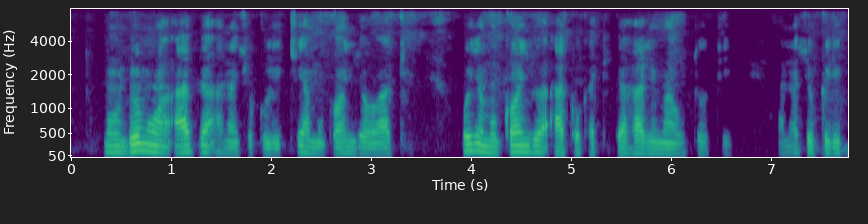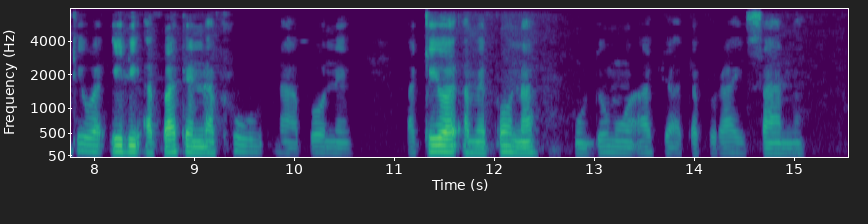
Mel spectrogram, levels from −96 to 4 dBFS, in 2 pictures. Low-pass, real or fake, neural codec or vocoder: 7.2 kHz; real; none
